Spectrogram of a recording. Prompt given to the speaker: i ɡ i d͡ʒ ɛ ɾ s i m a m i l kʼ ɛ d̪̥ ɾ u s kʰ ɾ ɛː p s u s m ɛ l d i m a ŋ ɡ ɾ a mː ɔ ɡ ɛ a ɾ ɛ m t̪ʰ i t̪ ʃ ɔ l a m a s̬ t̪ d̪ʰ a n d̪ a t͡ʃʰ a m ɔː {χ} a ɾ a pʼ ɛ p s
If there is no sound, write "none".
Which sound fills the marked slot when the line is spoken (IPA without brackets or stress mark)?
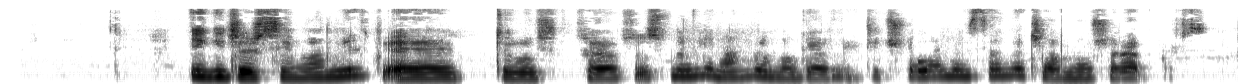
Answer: ʃ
